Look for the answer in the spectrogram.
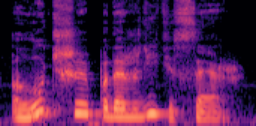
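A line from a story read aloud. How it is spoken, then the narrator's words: Soft but firm, police-like. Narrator (Russian): мягко, но убедительно, очень по-полицейски произнес Алик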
